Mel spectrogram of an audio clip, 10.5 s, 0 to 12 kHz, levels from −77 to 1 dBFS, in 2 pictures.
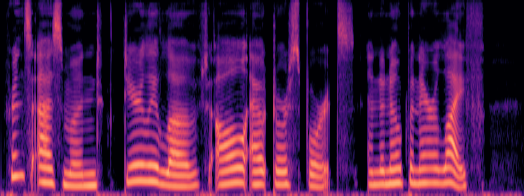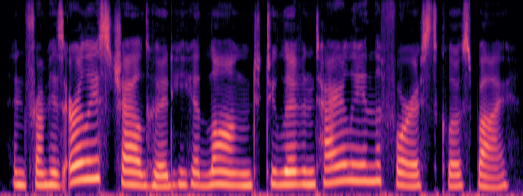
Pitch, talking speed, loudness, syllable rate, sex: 225 Hz, 160 wpm, -17 LUFS, 4.5 syllables/s, female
